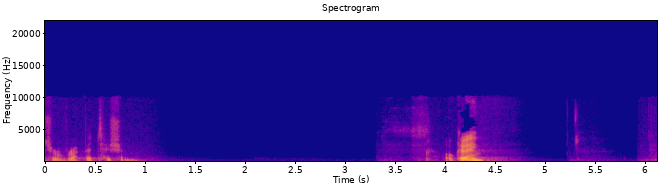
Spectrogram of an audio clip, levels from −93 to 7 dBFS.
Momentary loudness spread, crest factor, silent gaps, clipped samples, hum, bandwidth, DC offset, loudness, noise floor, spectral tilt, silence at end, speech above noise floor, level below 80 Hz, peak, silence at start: 21 LU; 26 dB; none; under 0.1%; none; 10 kHz; under 0.1%; -22 LUFS; -86 dBFS; -6.5 dB/octave; 1.75 s; 65 dB; -78 dBFS; -2 dBFS; 0 s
